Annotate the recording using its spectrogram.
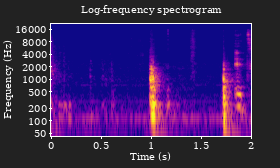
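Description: Tarot cards handled on a table: a faint click at the start, then a sharp tap about a second in and another just before the end.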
